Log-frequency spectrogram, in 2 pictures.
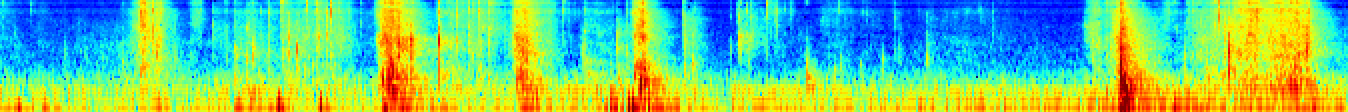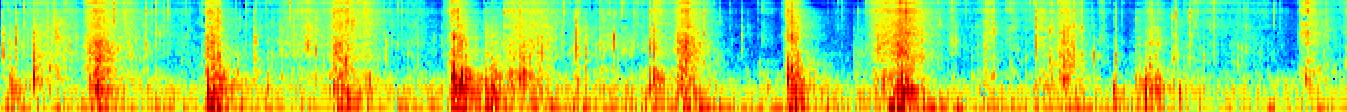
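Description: Big soft slime being kneaded and squeezed by hand on a tabletop, giving irregular sticky pops and crackles. The pops are sparse at first and come thicker and faster from about eight seconds in.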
